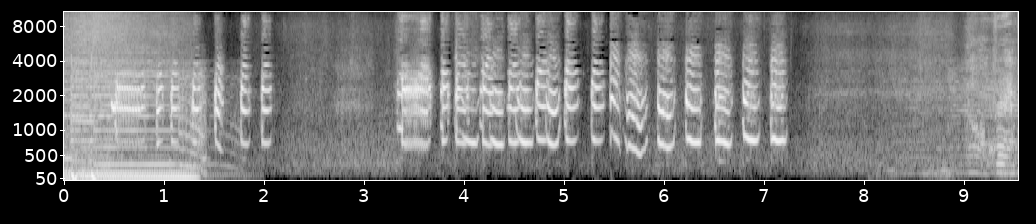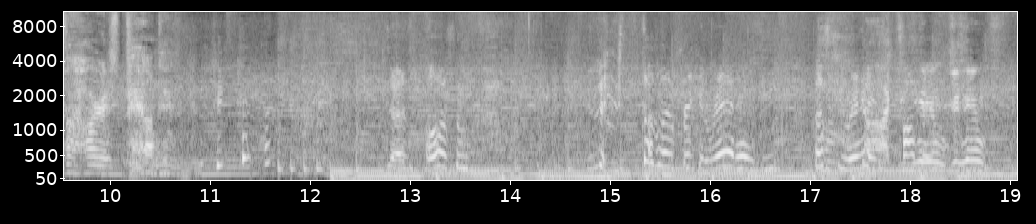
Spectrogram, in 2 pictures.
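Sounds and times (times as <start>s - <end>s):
turkey calling: 0.3s - 2.2s, 3.3s - 7.3s.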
